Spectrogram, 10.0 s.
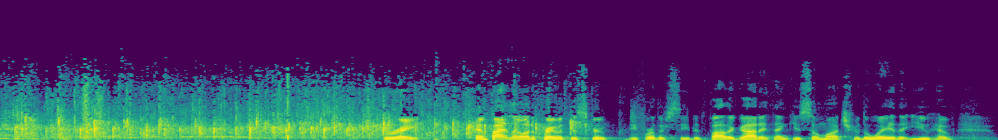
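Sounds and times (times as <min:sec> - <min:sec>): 
crowd applauding: 0:00.0 - 0:06.5
speech: 0:03.8 - 0:09.9.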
